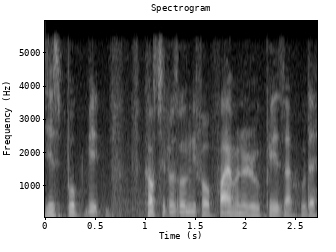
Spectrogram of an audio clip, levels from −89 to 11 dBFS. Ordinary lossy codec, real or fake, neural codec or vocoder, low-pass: none; fake; codec, 16 kHz in and 24 kHz out, 0.8 kbps, FocalCodec, streaming, 65536 codes; 5.4 kHz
